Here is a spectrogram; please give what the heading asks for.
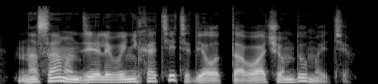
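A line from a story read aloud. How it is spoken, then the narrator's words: Calm, distinct. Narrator (Russian): сказал Мэтью спокойно, но отчетливо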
